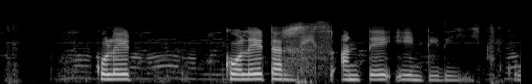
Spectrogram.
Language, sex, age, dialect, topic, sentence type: Telugu, male, 18-24, Telangana, banking, question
